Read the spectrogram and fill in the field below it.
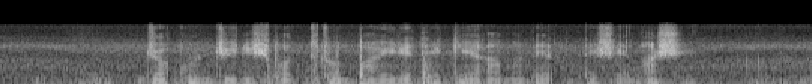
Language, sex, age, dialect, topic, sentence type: Bengali, male, <18, Standard Colloquial, banking, statement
